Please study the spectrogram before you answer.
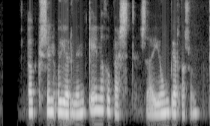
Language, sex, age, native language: Icelandic, female, 12, Icelandic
